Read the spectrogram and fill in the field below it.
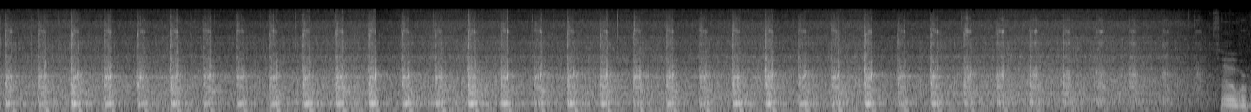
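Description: A boring head turns a cutting tool that chamfers a radius on a metal toolmaker's adjustable V block, giving a steady repeating knock of interrupted cuts, roughly two per second, loud and close, before a clunk at the end.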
